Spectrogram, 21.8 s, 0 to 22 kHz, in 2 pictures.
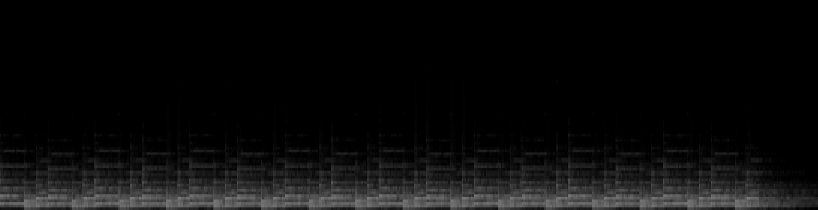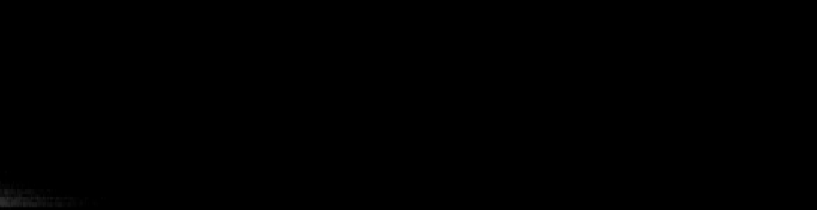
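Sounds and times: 
hip hop keys melody loop in E minor at 95 BPM: 0.2 - 10.4.

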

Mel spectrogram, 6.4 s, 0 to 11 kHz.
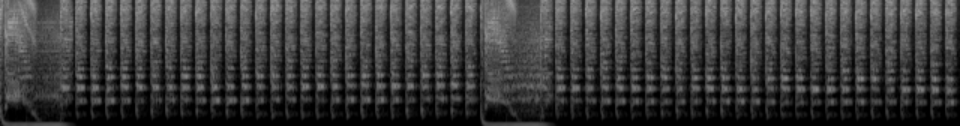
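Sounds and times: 
hybrid trap drop synth loop in F minor: 0.0 - 0.9, 2.0 - 6.3.

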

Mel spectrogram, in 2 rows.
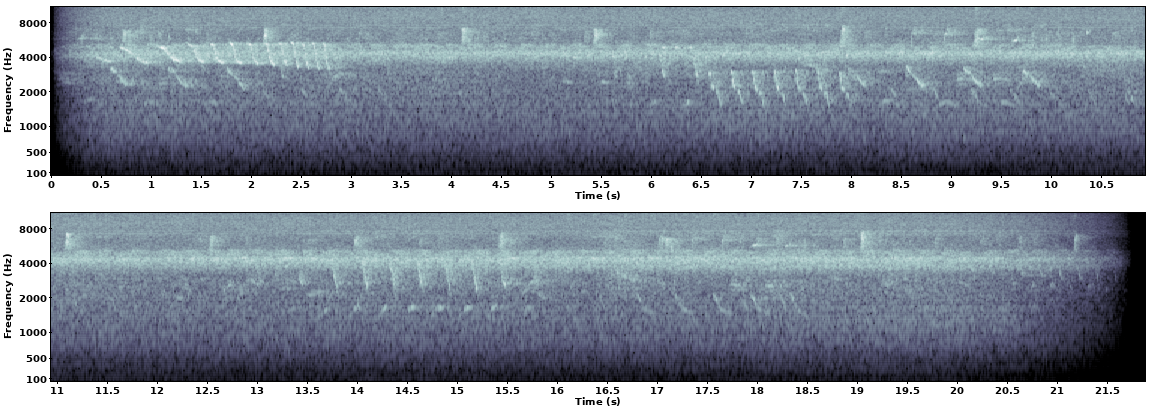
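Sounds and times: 
nature ambience: 0.0 - 21.7.

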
